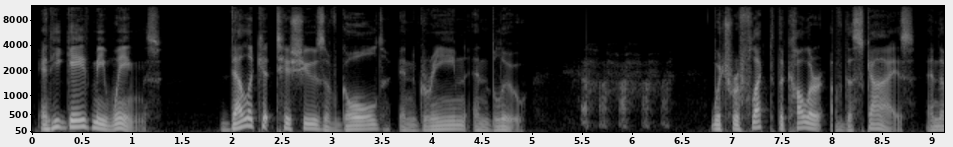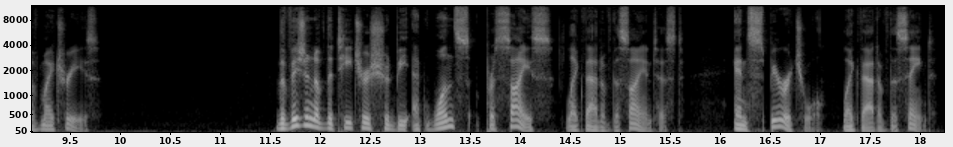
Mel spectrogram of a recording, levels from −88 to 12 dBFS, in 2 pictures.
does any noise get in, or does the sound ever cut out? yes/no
yes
